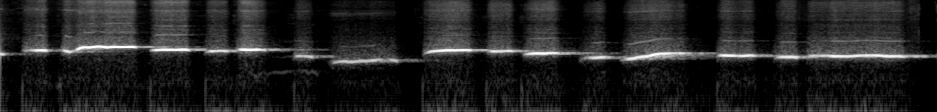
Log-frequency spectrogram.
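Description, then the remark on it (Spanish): Someone whistles the lively music of the jarabe largo ranchero folk dance, clear and fairly loud, in short rhythmic phrases with brief pauses between notes and no talking. “Así fue como conoció el jarabe largo ranchero, que aprendió de una pareja formada por un anciano y su nieta, ambos de Tuxpan, quienes además de mostrarle los pasos, le tararearon y silbaron la música.”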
